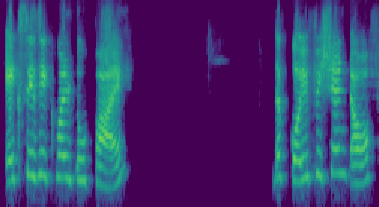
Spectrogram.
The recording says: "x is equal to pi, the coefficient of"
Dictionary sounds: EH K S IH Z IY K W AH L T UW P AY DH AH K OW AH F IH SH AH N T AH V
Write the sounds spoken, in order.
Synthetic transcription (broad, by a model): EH K S IH Z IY K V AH L T UW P AY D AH K OW AH F IH SH AH N T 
